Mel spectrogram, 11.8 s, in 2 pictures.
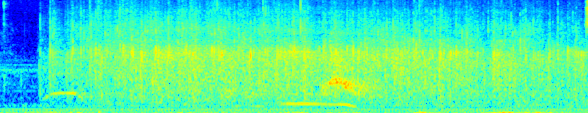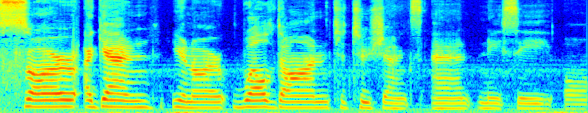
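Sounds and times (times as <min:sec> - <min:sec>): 
crowd applause with cheering sound effect: 0:00.4 - 0:06.0
speech: 0:06.1 - 0:11.7.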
